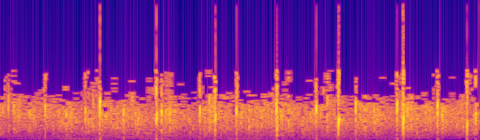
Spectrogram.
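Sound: audience applauding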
